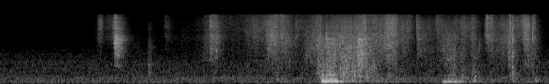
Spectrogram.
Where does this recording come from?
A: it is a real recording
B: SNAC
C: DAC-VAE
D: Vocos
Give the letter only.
A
